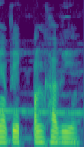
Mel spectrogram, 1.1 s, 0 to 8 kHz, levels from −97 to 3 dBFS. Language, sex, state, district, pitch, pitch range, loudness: Hindi, male, West Bengal, Alipurduar, 110 Hz, 105-115 Hz, -20 LUFS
